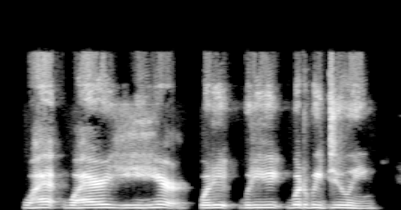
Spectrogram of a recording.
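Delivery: put-on, pleading, begging voice. Retelling what the animal in the stall seemed to ask: imitating someone pleading. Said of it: "just pleading".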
